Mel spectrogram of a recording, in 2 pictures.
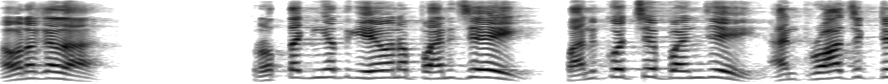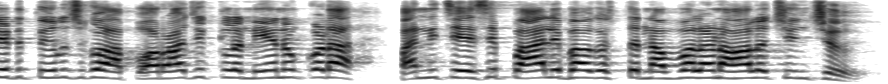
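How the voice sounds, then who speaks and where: A man preaching a sermon at a youth seminar, firing rhetorical questions and urging the crowd to answer loudly. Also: extremely high pitch, a little fast. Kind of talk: lively Telugu sermon.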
